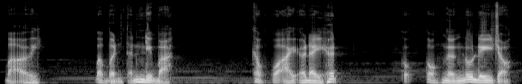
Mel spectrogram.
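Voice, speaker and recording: A man voicing a guilt-ridden middle-aged husband who speaks softly and pleads. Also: low-pitched, fairly even intonation, moderate pace, faint music behind. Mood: pleading.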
